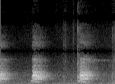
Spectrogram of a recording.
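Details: Short burst of dog barking near a veranda visited by a round-foreheaded crow: two full harsh barks under a second apart after a clipped opening one.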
